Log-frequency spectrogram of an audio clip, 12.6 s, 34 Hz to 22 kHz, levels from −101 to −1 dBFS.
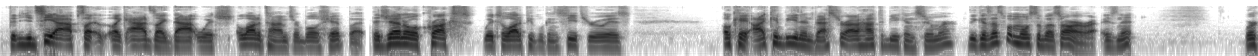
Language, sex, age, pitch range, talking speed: English, male, 20-39, 100-130 Hz, 245 wpm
